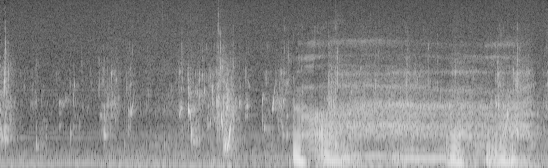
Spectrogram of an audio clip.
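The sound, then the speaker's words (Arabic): Water trickling from a spring in a soft, continuous flow with light splashing pulses. Voices are heard at times. “وبعدين فضلوا ماشيين ماشيين ماشيين لحد ما لقوا عين ميه وقعدوا يرتاحوا شويه”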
